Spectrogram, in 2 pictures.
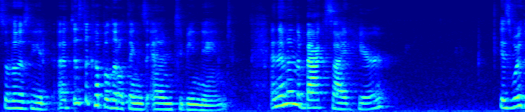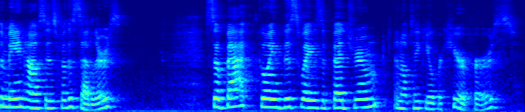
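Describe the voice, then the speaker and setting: A woman's voice: medium pitch, animated, normal speed. A woman giving a casual, hesitant, meandering walkthrough commentary of a game build. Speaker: video creator showing game settlement builds. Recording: roomy, echoey room sound.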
